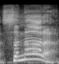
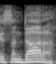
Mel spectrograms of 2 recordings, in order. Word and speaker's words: Sanada: Hiroyuki I have to look at his name because I have trouble pronouncing it. It's Hiroyuki Sanada. Sanada. Yeah. I was going to say Sandada.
